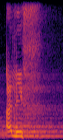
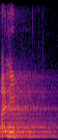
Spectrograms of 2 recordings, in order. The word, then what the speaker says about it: الف: پڑھیں گے، اس کو جب الف بولتے ہیں تو ہوا نکلتی ہے، الف۔ یہ صحیح تلفظ ہے الف کا، الف۔ بعض لوگ اس کو پڑھتے ہیں الف، تو یہ غلط ہے۔ الف یعنی ہوا نہیں نکل رہی ہے، آخر میں پے کی آواز نکل رہی ہے، الف، تو یہ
